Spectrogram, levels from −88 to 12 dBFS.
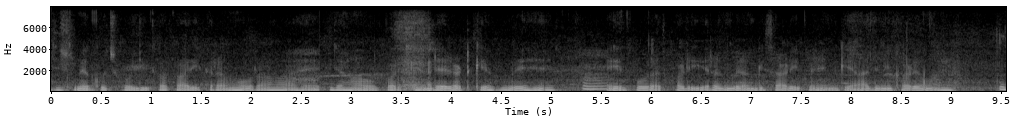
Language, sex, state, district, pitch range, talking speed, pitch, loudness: Hindi, female, Chhattisgarh, Bastar, 165-185 Hz, 175 wpm, 175 Hz, -30 LUFS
